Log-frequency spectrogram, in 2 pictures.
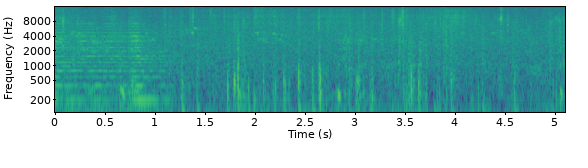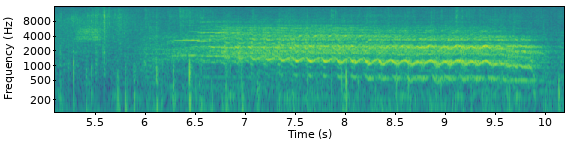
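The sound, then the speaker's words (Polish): Young Malopolski horses at a horse show: hooves clip-clop in an uneven patter on hard ground, then a horse lets out a long, loud whinny that rises and trembles over the final seconds. “Przekręcamy wehikuł czasu i już jesteśmy z powrotem na pokazach młodych koni małopolskich.”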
